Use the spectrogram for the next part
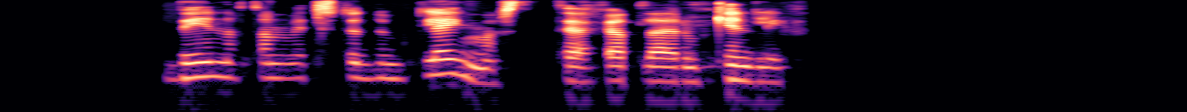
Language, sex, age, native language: Icelandic, female, 50-59, Icelandic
